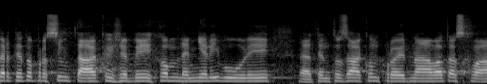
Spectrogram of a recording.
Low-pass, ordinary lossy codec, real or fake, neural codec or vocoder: 10.8 kHz; AAC, 48 kbps; fake; autoencoder, 48 kHz, 32 numbers a frame, DAC-VAE, trained on Japanese speech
